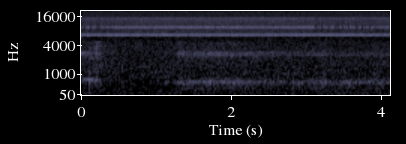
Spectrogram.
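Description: Near silence: room tone.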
